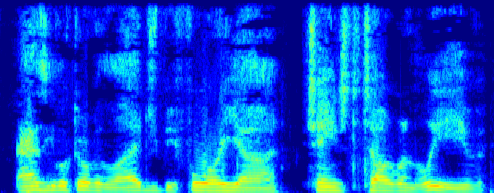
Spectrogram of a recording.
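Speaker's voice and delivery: usual speaking voice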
